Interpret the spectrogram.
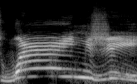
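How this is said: The emphasis is on Wang. The speaker calls it right. "You got to add emphasis on the Wang"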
